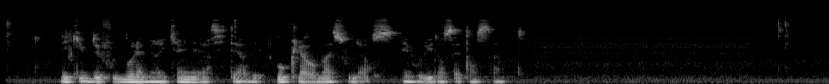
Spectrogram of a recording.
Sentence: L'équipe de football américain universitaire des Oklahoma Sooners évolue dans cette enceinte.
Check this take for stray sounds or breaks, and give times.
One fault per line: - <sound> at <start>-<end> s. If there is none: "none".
none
